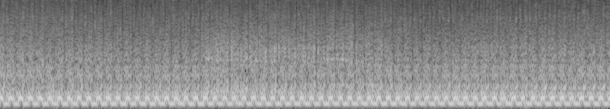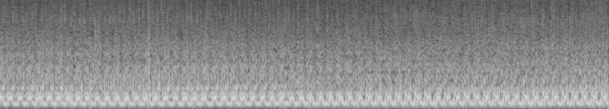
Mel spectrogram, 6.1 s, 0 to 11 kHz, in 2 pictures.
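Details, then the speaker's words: 1986 Chevy C10 junkyard truck with a replacement small-block 350, first start in decades: steady, even idle at a noticeably raised speed with a fast regular pulse; idle too high, vacuum leaks suspected after some were tightened. "again throttle a little high but I think she's going to be all right I tightened down a couple possible vacuum leaks"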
